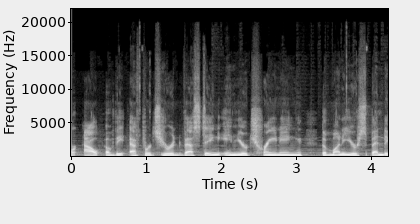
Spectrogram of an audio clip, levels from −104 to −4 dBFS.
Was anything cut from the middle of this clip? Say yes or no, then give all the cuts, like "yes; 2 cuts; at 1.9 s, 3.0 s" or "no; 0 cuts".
no; 0 cuts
